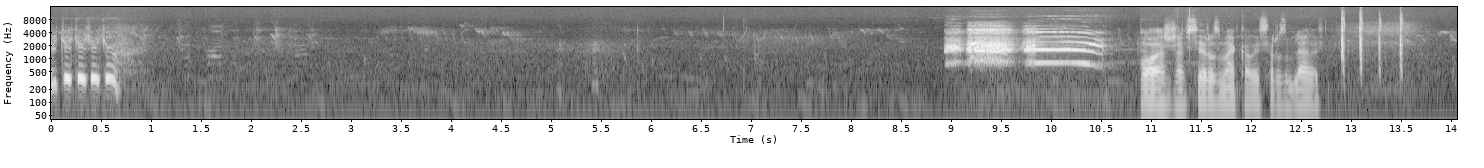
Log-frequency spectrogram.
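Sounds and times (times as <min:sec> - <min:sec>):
faint bird chirps: 0:00.0 - 0:08.8
rooster crowing: 0:08.9 - 0:10.7.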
